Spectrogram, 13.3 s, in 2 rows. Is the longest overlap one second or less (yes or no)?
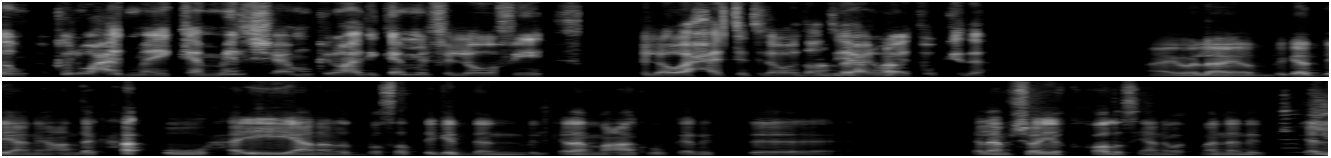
yes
